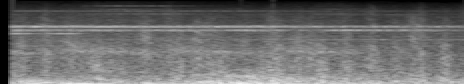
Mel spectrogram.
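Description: High-speed train rushing past: a loud, steady deep rumble with a thin high whine over it.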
